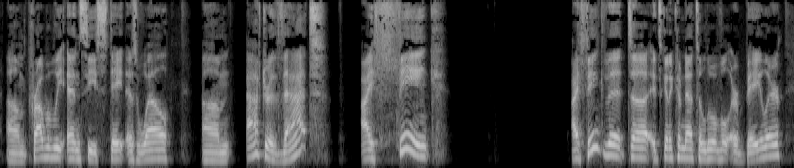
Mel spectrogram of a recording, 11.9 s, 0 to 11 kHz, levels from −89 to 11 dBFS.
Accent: American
